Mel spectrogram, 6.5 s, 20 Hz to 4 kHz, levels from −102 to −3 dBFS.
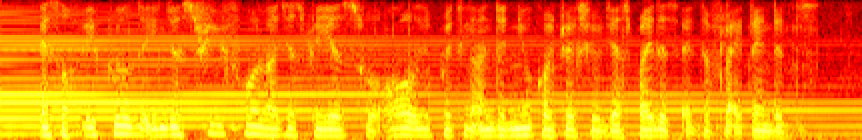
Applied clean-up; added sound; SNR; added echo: none; Piano; 5 dB; none.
